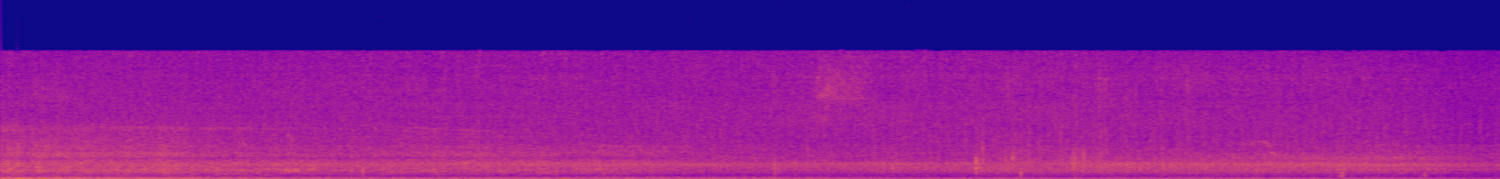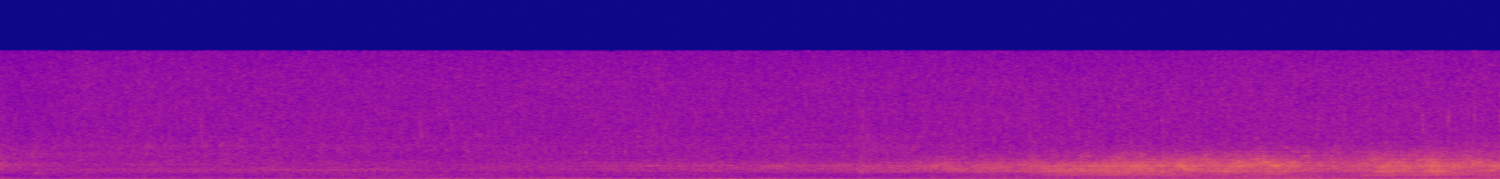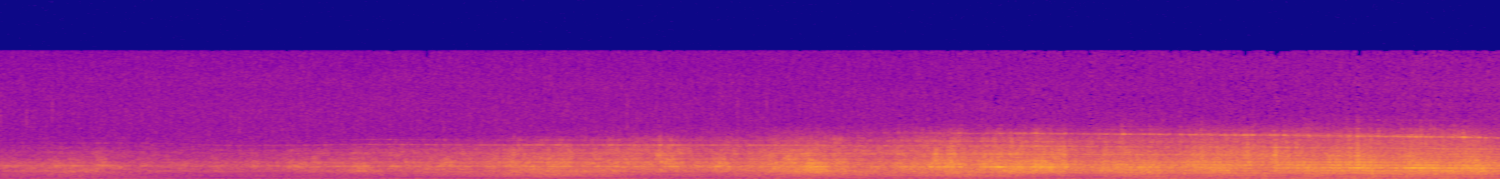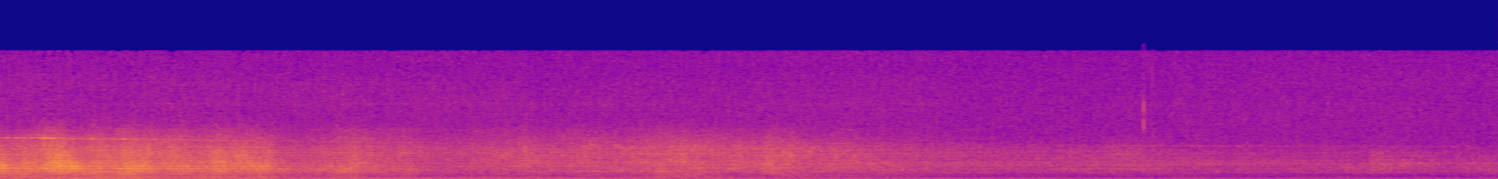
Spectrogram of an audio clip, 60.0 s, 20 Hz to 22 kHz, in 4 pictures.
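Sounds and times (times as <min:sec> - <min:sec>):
jet engines whining and rumbling: 0:00.0 - 0:59.9.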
